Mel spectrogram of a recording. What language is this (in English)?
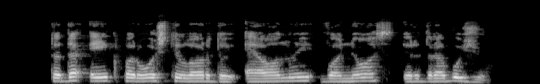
Lithuanian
